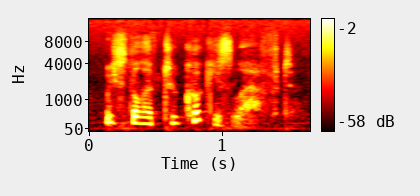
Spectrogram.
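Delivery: high soft toad whisper; gentle toad whisper. Acted. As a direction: hush it hopefully.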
